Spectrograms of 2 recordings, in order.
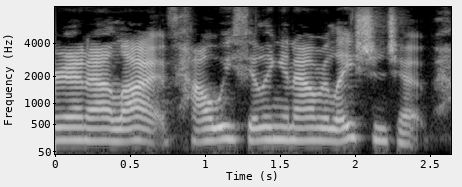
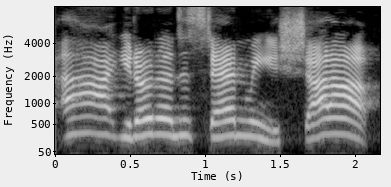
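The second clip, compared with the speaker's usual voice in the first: higher, louder mock snap at him; mock angry outburst; 6 semitones higher, 4 dB louder than usual. To her partner, mocking how she used to blow up angrily. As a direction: act out blowing up at him. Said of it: "me getting angry and be like".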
